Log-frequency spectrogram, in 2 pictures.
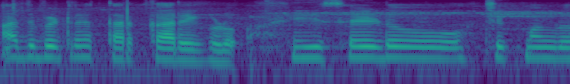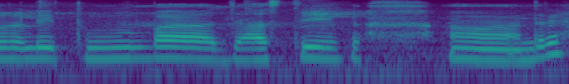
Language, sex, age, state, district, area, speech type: Kannada, female, 30-45, Karnataka, Chikkamagaluru, rural, spontaneous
